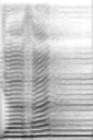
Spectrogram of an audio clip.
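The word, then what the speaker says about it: جَهَنَّمُ: Hadhihi jahannamul. Nun tasydidnya dihukumi gunnah musyaddadah karena nun bertasydid. Cara bacanya berdengung, tahan dengungannya kurang lebih 2 harokat.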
